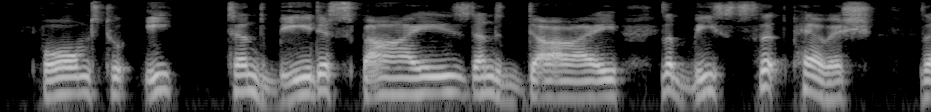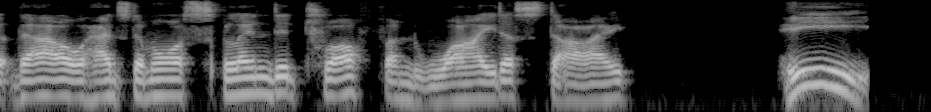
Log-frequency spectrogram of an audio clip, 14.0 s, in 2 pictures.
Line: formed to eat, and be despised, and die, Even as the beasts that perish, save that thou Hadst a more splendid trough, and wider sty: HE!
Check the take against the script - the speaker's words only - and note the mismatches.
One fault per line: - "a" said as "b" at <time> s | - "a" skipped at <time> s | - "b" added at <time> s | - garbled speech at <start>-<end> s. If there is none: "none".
- "Even as" skipped at 4.7 s
- "save" skipped at 6.6 s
